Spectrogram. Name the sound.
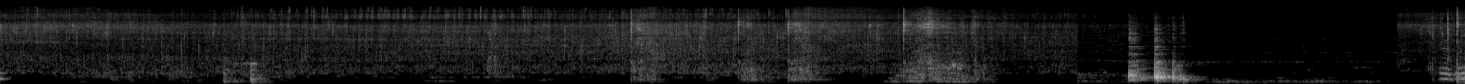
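crab curry frying and being stirred in a pan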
